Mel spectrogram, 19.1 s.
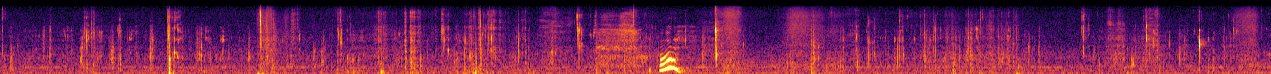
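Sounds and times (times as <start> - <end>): crunching fried chicken: 0.6 - 8.9, 12.7 - 15.6.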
